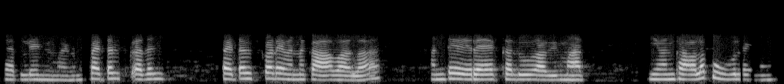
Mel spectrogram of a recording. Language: Telugu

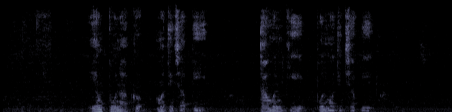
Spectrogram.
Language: Western Penan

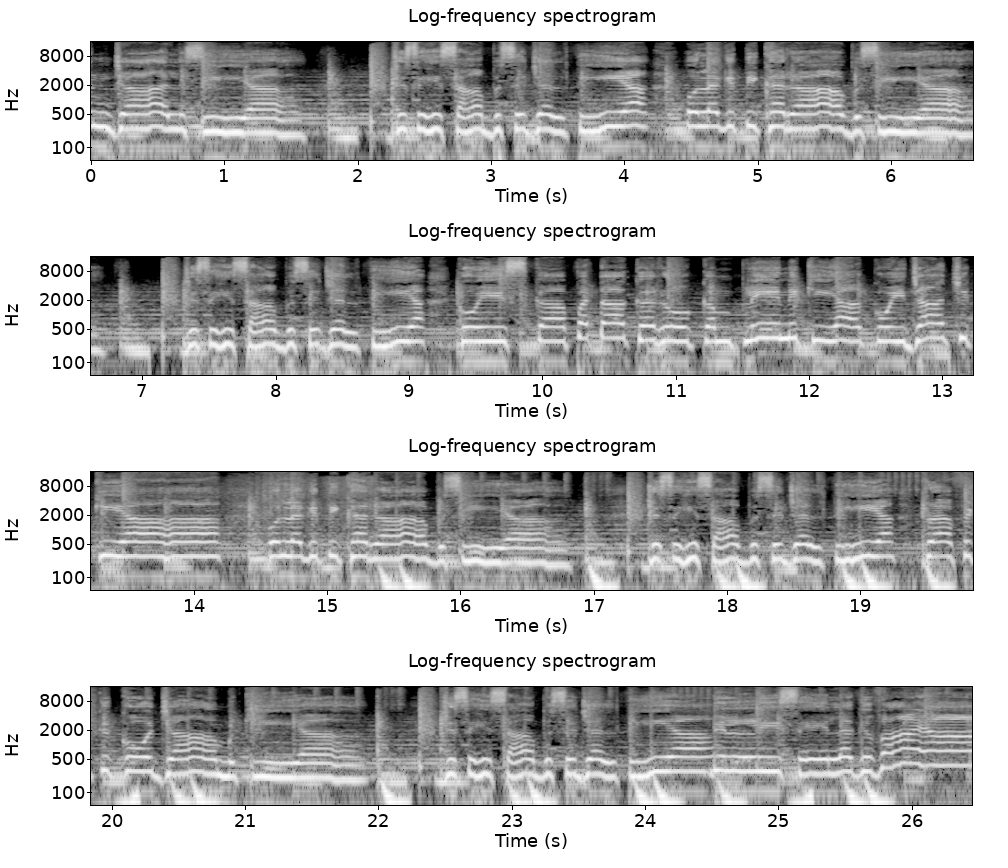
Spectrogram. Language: Hindi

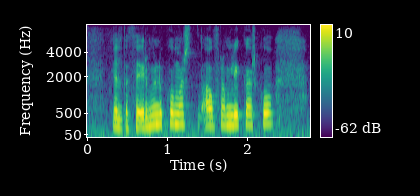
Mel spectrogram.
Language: Icelandic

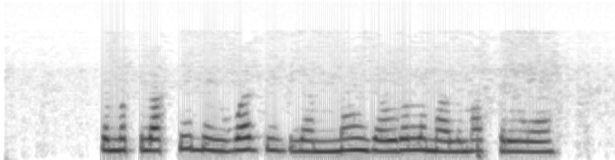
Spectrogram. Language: Pashto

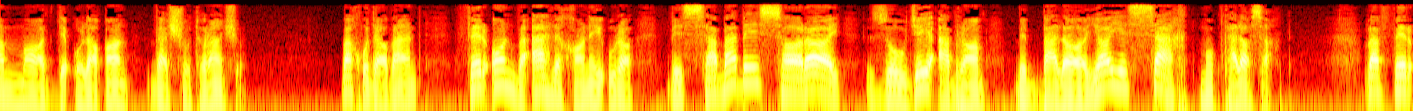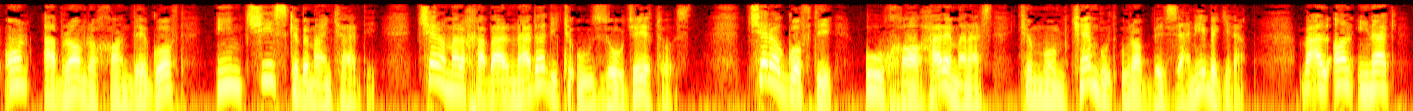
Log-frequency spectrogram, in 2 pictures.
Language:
Persian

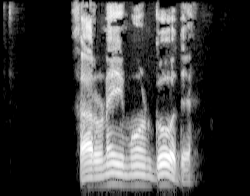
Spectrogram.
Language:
Phalura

